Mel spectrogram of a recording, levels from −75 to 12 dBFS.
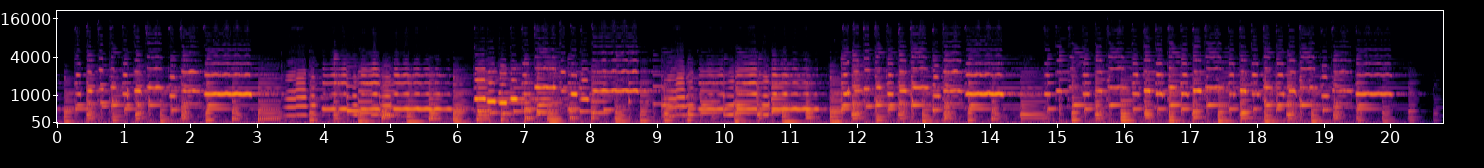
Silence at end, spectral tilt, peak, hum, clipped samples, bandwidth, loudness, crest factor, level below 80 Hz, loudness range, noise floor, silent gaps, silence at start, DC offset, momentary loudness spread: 0.1 s; -6.5 dB/octave; -2 dBFS; none; under 0.1%; 15 kHz; -18 LUFS; 16 dB; -44 dBFS; 3 LU; -40 dBFS; none; 0 s; under 0.1%; 9 LU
